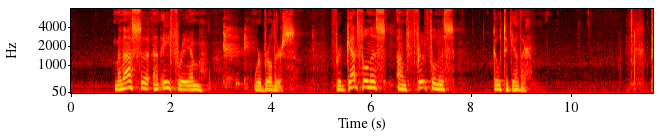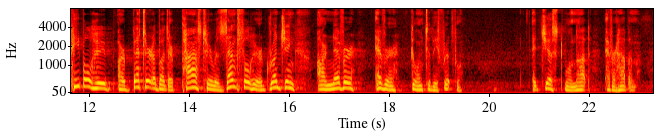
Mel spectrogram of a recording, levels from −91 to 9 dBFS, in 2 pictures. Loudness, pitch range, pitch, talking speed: -25 LUFS, 130-185 Hz, 145 Hz, 95 wpm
